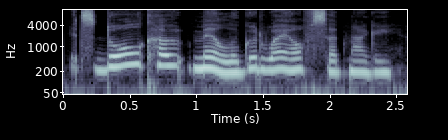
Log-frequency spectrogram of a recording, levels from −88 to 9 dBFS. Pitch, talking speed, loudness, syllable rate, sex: 230 Hz, 210 wpm, -17 LUFS, 4.8 syllables/s, female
